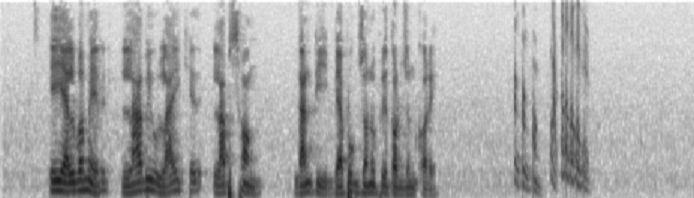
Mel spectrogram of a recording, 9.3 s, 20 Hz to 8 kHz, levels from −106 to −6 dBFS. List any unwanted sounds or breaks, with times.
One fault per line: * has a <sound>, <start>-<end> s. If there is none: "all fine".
* has a chirp, 6.9-7.9 s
